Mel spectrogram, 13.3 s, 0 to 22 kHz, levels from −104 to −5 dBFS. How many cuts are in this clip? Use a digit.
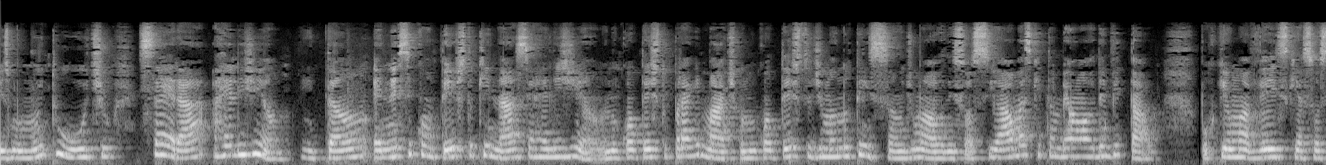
1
